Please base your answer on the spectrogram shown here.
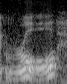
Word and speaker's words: Reuel: I would have never thought to name somebody Reuel, but it's not R-O-O-L, although it's kind of pronounced like that.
